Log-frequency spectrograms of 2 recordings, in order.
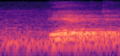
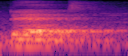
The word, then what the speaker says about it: debt: तो dear student, इसे हम डेप्ट नहीं, बी का साउंड नहीं देंगे, बल्कि हम इसे कहेंगे डेट, DEBT, डेट, डेट पढ़ेंगे।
